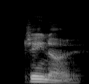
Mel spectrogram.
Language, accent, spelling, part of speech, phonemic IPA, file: English, Australia, gino, noun, /ˈd͡ʒinoʊ/, En-au-gino.ogg
- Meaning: A person of Mediterranean (especially Italian) descent, stereotypically regarded as shallow and materialistic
